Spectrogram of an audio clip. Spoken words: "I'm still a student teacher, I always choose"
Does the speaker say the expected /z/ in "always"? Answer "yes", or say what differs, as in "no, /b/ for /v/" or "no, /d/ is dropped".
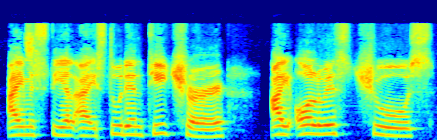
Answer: no, /s/ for /z/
